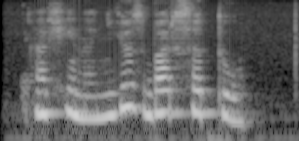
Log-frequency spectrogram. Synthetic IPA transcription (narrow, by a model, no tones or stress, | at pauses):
afʲinɐnʲjuzbarsɐt̪u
